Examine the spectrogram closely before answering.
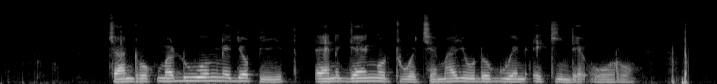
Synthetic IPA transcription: t͡ʃanɾokmadwoŋnɛd͡ʒɔpit̪ | ɛnɡɛŋɔtwot͡ʃemajʊdoɡwenekindḛʔoɾo

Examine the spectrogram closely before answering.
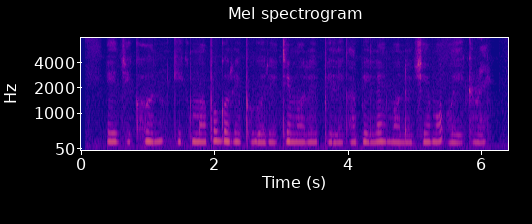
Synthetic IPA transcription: ed͡ʒikʰɔnɡikmapoɡoɾepoɡoɾetʰɪmɔɾɛpilɪkapɪlemɔndɔt͡ʃemoʔoɪkɾɛ

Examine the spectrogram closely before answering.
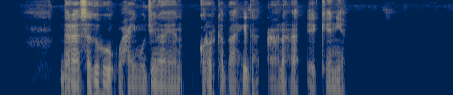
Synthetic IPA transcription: d̪ɐɾaːsɐðʊɦʊwɑħɑjmuːt͡ʃɪnɐːjaːn | ɡ̥ɔɾɔrkʰɐbaːɦɪðɐʕɑːnɐɦɐ̰ɛːkʰɛnjɐ̰

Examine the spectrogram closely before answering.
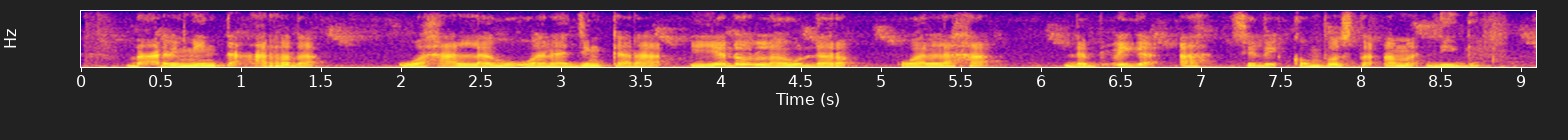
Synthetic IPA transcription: bɑʕɾɪmiːnt̪ʰɐʕɑrɐðɐ | wɑħɑːlɐɣʊwɐnaːt͡ʃɪŋkʰɐɾaːɪjɐðɔːlɐɣʊɖɐɾɔwɑlɐhɐ | ɖɐbʕɪɣɐɐhsɪðiːkʰɔmbɔst̪ʰɐʔɐmɐɖiːɡɐ

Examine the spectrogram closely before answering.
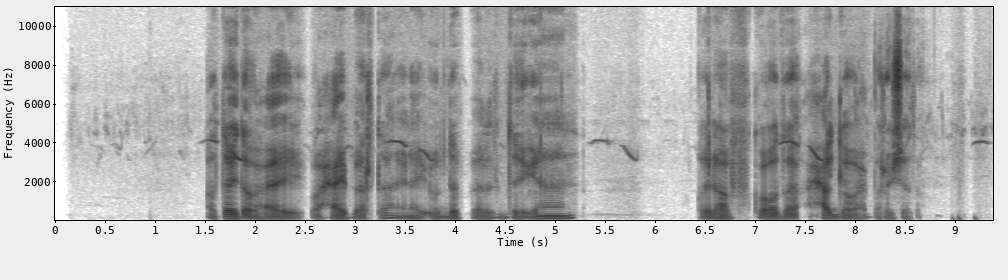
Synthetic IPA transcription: ʔɐd̪ɛjd̪ɐwɑ̰ħɑjbɐrt̪ʰaːnɪ̰nɛjʔʊd̪ɐbɐld̪ɛɣaːn | qɪ̰lʔaːfkʰɔːðɐħɑ̰ɡɐwɑħbɐɾɐʃɐðɐ

